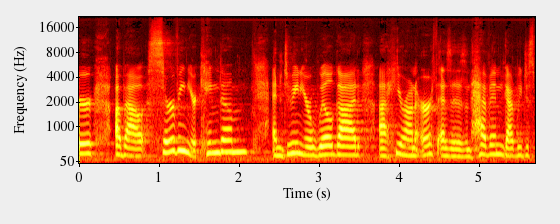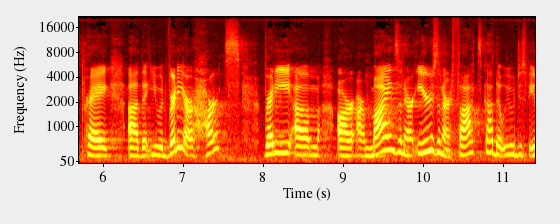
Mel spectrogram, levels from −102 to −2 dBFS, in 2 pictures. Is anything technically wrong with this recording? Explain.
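No, nothing stood out as technically wrong on listening to this audio.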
